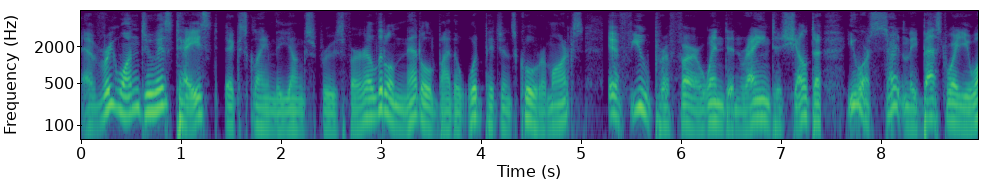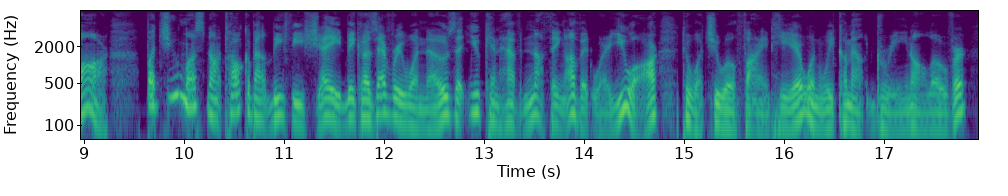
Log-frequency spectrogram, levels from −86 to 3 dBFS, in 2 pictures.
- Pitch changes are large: Yes, wide, 6.7 semitones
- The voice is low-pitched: Yes, low, 105 Hz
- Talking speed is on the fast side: Yes, fast, 230 wpm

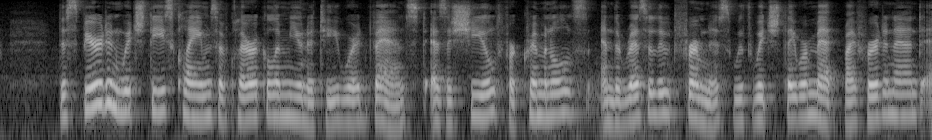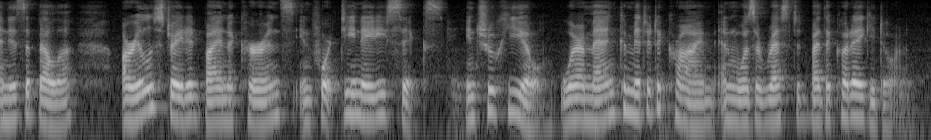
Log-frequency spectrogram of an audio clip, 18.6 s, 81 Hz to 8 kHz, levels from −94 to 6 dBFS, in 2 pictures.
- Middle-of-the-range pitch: Yes, medium, 165 Hz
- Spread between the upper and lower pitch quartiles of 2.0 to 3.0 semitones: No, average, 3.5 semitones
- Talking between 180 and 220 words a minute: No, average, 170 wpm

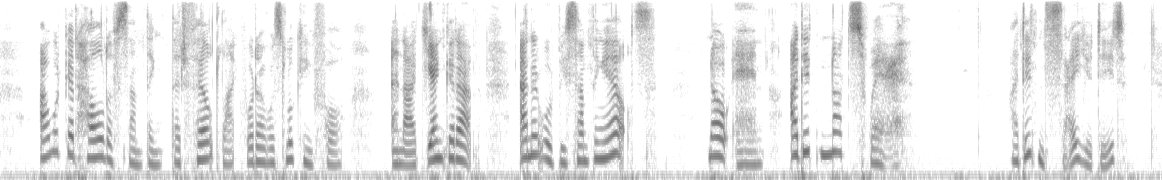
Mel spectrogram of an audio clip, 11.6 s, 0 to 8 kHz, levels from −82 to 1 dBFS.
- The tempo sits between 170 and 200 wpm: Yes, average, 185 wpm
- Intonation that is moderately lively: No, wide, 6.6 semitones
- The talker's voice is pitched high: Yes, high, 230 Hz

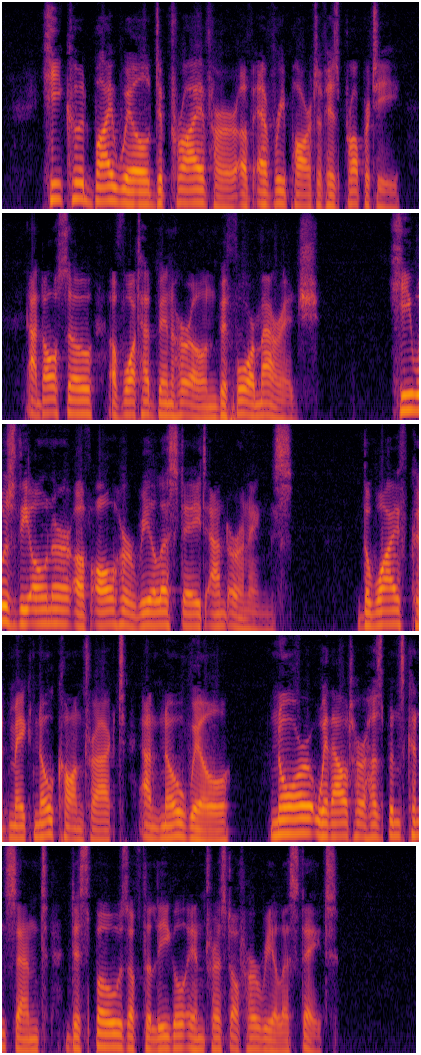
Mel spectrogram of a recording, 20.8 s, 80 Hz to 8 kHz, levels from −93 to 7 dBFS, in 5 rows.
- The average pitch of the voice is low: Yes, low, 130 Hz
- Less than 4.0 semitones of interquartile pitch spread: Yes, average, 3.6 semitones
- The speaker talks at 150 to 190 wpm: Yes, average, 160 wpm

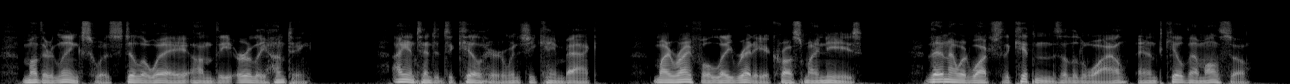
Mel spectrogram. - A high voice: No, very low, 85 Hz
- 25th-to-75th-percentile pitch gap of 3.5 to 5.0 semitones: Yes, average, 4.1 semitones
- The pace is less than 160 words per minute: No, average, 175 wpm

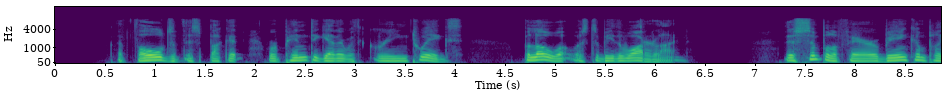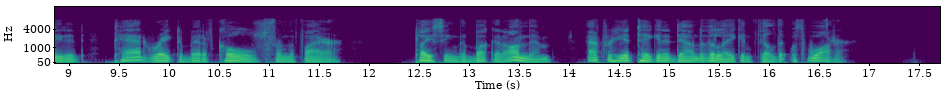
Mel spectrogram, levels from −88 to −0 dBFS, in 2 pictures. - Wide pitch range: No, average, 3.7 semitones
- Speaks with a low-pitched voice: Yes, low, 115 Hz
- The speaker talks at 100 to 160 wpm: No, average, 175 wpm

